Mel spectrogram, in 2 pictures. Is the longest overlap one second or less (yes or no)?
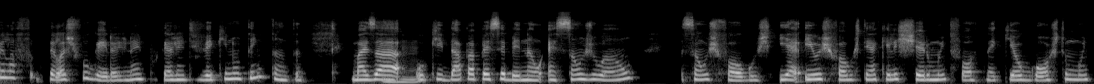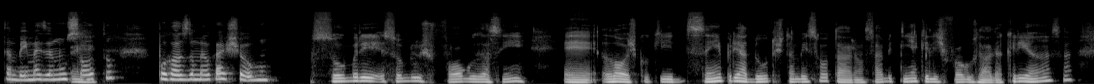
yes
